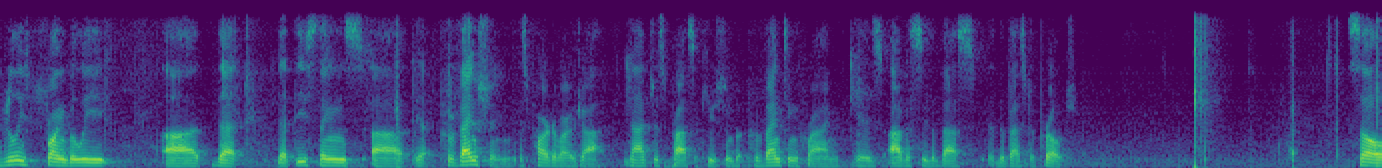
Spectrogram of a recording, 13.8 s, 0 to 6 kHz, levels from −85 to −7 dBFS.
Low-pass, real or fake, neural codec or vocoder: 5.4 kHz; fake; codec, 16 kHz in and 24 kHz out, 1 kbps, XY-Tokenizer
